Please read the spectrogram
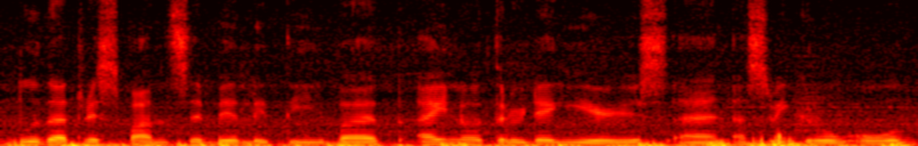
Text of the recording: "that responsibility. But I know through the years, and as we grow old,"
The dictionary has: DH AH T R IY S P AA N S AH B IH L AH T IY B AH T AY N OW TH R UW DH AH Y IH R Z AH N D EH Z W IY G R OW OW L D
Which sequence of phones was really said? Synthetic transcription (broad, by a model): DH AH T R IY S P AA N S AH B IH L AH T IY B AH T AY N OW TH R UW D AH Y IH R S AH N D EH S W IY G R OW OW L D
